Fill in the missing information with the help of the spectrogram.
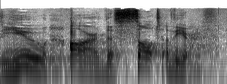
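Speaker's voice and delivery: very slow, solemn declaration; Jesus declaring. Acted. Jesus speaks identity over the crowd, solemn. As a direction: let each word land like a proclamation. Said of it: "and he says".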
